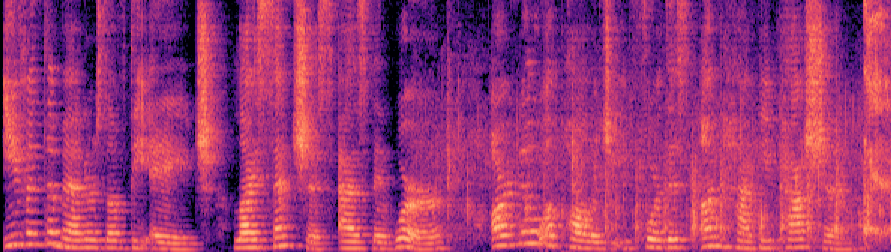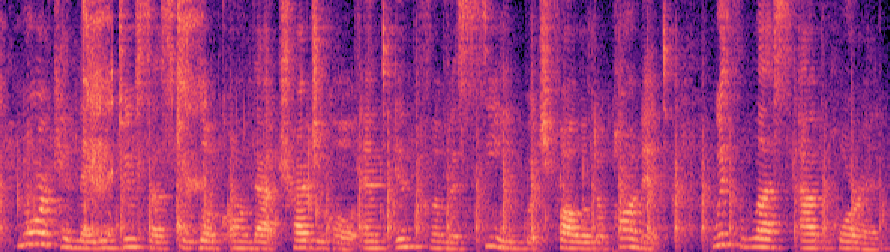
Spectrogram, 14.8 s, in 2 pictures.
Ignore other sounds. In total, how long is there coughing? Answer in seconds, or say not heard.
2 s.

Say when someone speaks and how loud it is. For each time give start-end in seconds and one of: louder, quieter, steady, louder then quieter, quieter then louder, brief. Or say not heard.
0.0-14.8 steady.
